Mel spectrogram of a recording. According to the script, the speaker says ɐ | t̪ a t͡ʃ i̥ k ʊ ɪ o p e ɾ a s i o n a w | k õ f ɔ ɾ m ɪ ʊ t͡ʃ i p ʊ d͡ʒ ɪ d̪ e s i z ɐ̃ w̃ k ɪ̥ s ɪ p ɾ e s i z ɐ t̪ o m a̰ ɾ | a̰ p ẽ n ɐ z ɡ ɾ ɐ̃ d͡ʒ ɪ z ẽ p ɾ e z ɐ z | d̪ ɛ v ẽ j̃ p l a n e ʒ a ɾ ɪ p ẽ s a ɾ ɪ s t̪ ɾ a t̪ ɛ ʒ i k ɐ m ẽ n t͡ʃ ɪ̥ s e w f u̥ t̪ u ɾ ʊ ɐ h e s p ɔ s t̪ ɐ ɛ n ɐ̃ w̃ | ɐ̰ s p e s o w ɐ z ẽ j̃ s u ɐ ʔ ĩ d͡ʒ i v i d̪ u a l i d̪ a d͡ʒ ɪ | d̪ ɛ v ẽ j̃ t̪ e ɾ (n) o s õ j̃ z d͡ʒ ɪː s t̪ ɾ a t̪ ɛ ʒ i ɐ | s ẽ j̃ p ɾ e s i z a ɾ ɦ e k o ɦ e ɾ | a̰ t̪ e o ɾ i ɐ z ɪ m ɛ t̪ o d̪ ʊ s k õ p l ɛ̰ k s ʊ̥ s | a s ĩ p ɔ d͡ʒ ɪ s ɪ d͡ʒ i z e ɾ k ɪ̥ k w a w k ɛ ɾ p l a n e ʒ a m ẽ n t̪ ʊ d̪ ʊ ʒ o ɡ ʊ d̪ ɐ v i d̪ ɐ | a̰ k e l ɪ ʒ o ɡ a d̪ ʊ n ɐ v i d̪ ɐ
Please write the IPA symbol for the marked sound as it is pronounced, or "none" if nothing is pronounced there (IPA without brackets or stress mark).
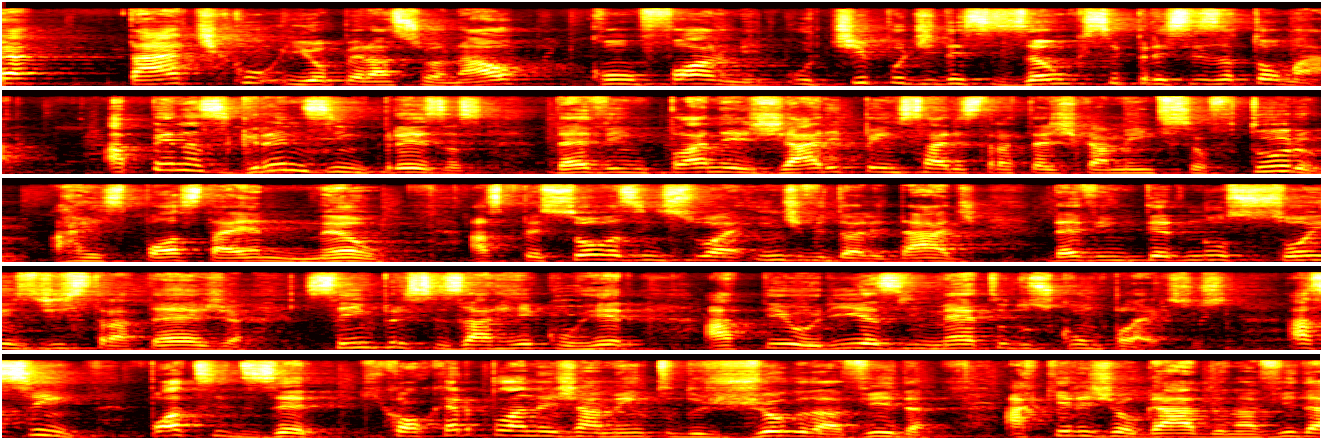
n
